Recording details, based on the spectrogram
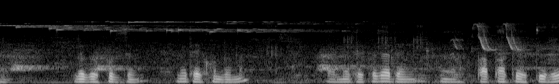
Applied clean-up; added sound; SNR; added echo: none; Chime; 19 dB; none.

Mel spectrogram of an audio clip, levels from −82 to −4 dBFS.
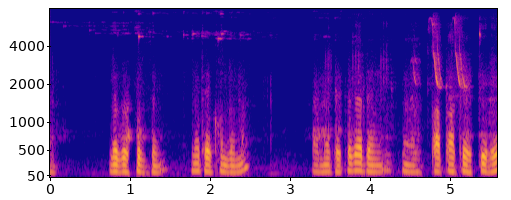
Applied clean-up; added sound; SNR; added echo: neural mask model RNNoise.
